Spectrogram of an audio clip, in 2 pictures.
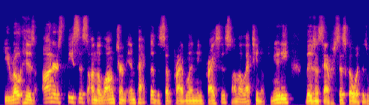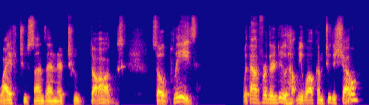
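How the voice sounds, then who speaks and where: Hosting a real estate podcast, a man promotes offers and interviews a guest in an upbeat, friendly way, with the delivery of a genial salesman. His voice is lowish, brisk and husky.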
